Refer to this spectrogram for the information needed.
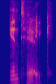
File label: "intake", American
